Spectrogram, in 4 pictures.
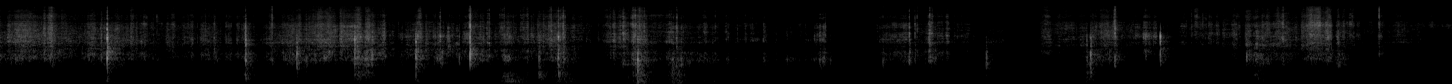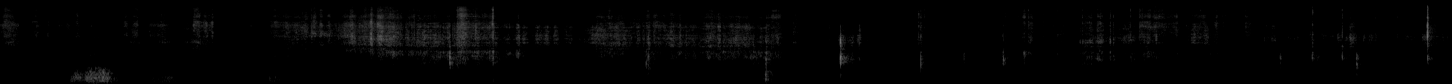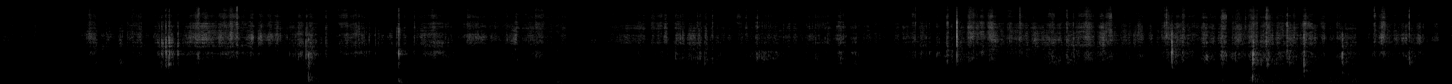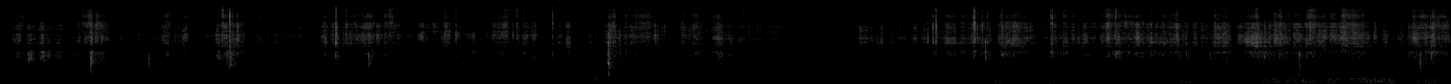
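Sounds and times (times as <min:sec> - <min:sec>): paper sharp crackles: 0:00.0 - 0:14.7, 0:35.3 - 0:51.4
paper rustling and crinkling: 0:00.0 - 0:58.0.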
